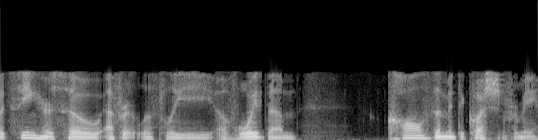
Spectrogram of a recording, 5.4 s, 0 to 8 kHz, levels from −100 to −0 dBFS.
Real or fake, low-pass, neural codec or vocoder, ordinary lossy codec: real; 7.2 kHz; none; AAC, 16 kbps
